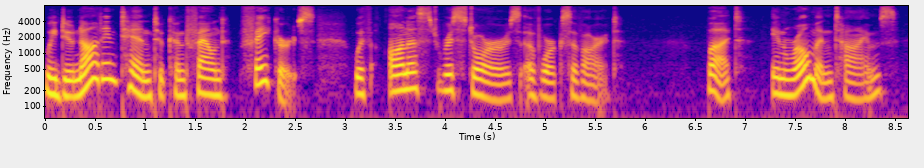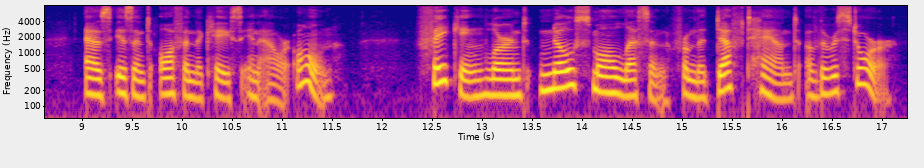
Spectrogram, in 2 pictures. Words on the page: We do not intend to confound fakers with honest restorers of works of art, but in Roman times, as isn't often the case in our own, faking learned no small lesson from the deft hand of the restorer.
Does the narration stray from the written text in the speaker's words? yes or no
no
